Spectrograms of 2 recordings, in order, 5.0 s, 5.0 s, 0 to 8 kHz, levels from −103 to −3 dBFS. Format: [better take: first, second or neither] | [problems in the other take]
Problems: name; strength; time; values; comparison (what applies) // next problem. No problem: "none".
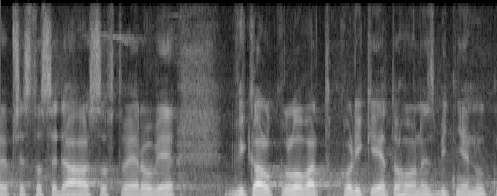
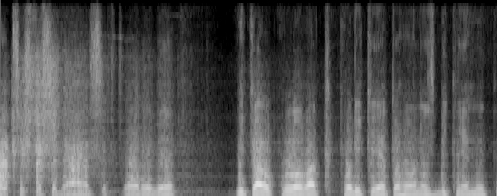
first | noise reduction (neural mask model RNNoise)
